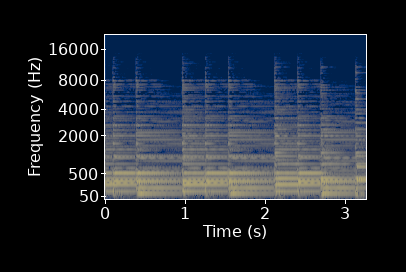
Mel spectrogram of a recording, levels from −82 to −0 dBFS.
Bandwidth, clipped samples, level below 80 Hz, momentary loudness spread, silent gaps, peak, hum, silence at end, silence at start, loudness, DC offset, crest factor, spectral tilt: 14 kHz; under 0.1%; -52 dBFS; 3 LU; none; -14 dBFS; none; 0 s; 0 s; -28 LUFS; under 0.1%; 14 dB; -6 dB/octave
